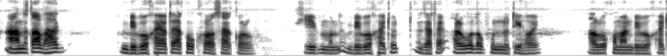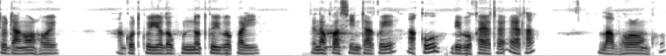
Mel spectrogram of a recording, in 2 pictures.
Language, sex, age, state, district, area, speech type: Assamese, male, 45-60, Assam, Golaghat, urban, spontaneous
